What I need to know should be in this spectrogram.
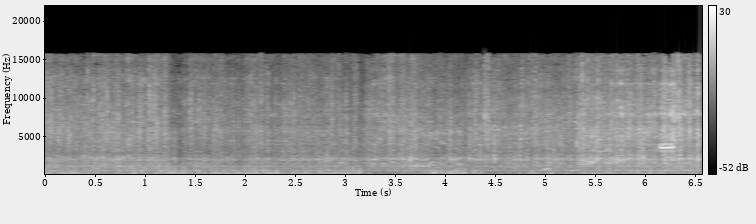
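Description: Cart wheels rumble on the road.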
